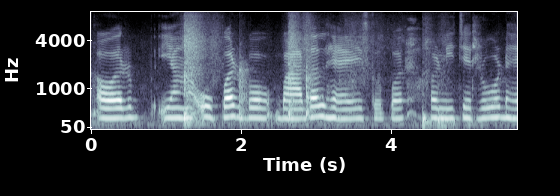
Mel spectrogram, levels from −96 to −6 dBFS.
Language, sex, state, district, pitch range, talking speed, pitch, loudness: Hindi, female, Jharkhand, Palamu, 205-225 Hz, 125 wpm, 215 Hz, -18 LUFS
